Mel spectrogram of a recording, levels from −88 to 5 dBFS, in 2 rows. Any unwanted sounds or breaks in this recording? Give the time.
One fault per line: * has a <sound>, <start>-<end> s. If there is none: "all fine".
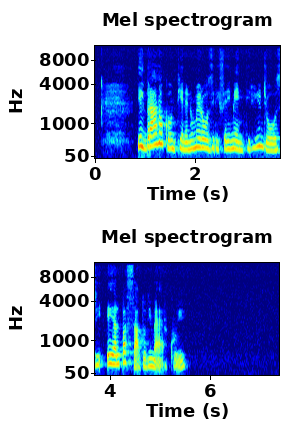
all fine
